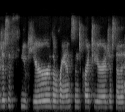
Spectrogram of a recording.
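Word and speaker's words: Ranson: sense um um and it's spelled r-a-n-s-o-n it's like ransom but with an n instead of an m um okay the other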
